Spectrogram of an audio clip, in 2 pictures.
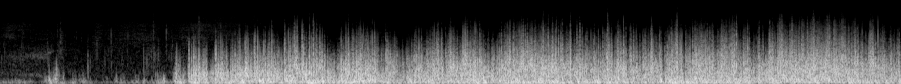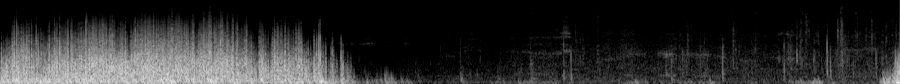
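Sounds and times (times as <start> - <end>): strong wind on microphone: 0.0 - 13.2, 16.9 - 18.0.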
